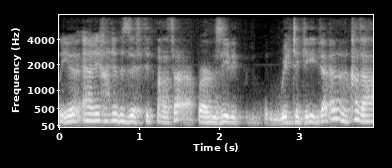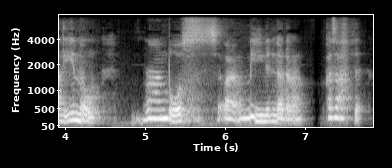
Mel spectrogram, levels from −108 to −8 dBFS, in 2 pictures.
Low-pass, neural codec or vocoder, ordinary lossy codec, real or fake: 7.2 kHz; codec, 16 kHz, 0.5 kbps, FunCodec, trained on LibriTTS, 25 frames a second; none; fake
